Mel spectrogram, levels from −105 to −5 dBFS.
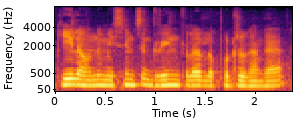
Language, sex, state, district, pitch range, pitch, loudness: Tamil, male, Tamil Nadu, Nilgiris, 135-155 Hz, 140 Hz, -15 LUFS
